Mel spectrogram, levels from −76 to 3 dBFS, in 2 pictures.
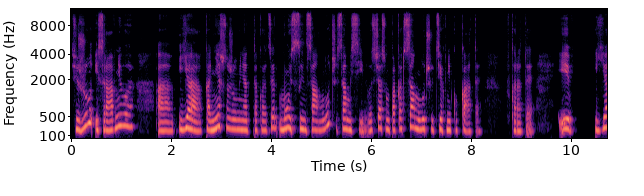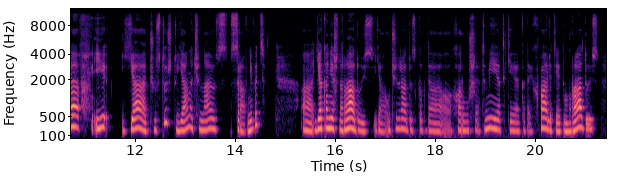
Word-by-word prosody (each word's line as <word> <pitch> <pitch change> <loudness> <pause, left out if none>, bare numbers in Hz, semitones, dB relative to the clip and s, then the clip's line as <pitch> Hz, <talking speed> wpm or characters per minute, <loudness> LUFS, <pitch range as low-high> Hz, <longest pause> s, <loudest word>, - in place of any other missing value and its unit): сижу 225 - +3
и 210 - -2
сравниваю, 250 +8 +1 0.5
э, 185 -1 0
и 215 - 0
я, 205 -5 +4
конечно 240 +6 +2
же, 220 -1 0
у - - +1
меня 205 -2 +2
такая 200 -1 -4
цель. 245 +5 -4
Мой 225 +3 +3
сын 225 -2 0
самый 200 +1 -2
лучший, 320 +7 -3
самый 220 -3 +1
сильный. 190 -1 -7
Вот 190 +1 -3
сейчас 235 +3 -3
он 210 - 0
покажет 225 +3 -3
самую 235 -4 +2
лучшую 215 -2 -1
технику 200 -1 -1
ката 175 0 -6 0.4
в - - -27
каратэ. 180 -2 -5 0.5
И 215 -1 +2 0.3
я 250 +7 +5 0.3
и 245 +3 +2 0.2
я 205 +2 +3
чувствую, 205 - -4
что 360 - -9
я 195 +4 +2
начинаю 220 -2 -1
с 220 0 -9
сравнивать. 210 - -2 0.7
Э, 190 -3 +2
я, 225 +3 +5
конечно, 230 -3 +2
радуюсь. 195 -6 +4
Я 185 -4 -7
очень 200 +4 -5
радуюсь, 210 -3 -3
когда, 185 -4 -6
э, - - -16
хорошие 195 0 -4
отметки, 210 -4 -1
когда 185 -1 -12
их 175 - -12
хвалят, 225 -6 +1
я 180 - +1
этому 175 0 0
радуюсь. 175 - +3
205 Hz, 155 wpm, -23 LUFS, 190-230 Hz, 0.7 s, я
